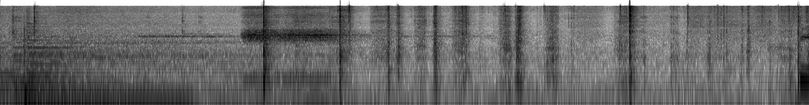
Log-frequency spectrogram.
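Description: A box cutter slices through packing tape with sharp scratching clicks.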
